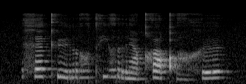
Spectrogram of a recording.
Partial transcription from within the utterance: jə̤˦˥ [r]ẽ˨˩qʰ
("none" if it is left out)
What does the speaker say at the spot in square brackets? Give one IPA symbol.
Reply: r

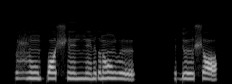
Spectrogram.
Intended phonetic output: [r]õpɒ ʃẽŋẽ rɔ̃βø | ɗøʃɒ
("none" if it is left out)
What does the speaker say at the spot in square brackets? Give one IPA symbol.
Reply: ɮ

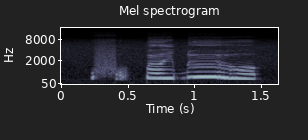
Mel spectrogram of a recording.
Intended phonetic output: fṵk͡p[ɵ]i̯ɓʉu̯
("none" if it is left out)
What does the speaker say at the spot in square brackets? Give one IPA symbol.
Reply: ɵ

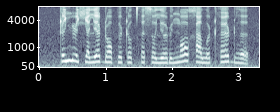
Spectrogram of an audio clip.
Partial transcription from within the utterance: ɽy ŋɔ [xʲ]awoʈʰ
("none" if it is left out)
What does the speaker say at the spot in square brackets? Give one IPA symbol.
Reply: x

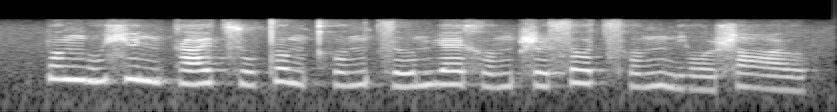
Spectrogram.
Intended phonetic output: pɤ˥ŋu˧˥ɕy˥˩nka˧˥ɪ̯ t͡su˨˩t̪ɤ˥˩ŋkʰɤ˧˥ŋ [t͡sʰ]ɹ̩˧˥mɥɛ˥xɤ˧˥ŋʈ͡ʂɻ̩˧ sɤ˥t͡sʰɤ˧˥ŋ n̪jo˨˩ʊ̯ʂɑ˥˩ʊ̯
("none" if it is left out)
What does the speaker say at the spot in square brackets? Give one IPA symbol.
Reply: t͡s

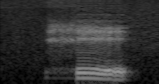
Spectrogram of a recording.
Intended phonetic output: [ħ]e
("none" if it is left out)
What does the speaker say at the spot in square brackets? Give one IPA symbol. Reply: h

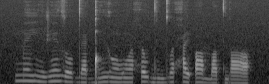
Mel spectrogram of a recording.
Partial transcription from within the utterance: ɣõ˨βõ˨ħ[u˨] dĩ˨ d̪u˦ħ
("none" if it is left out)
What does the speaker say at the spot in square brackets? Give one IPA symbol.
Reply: u˦˨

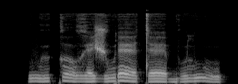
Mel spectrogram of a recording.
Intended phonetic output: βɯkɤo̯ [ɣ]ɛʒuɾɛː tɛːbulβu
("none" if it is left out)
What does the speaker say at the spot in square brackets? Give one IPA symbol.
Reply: ɣ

